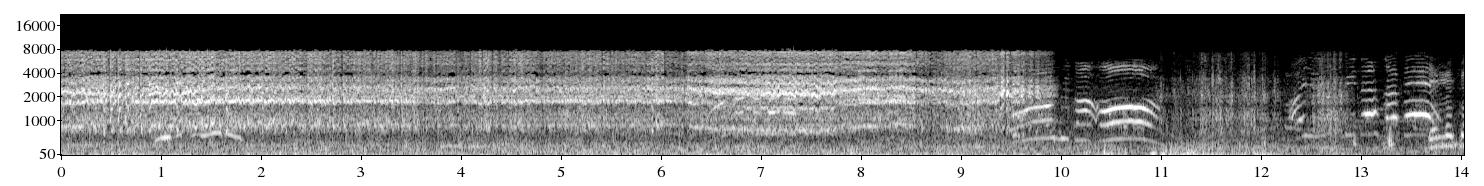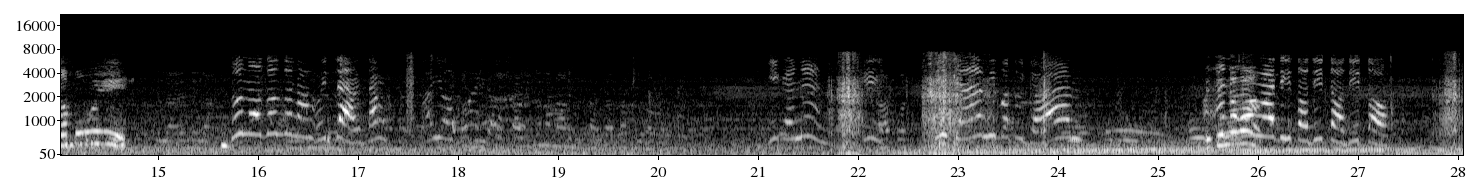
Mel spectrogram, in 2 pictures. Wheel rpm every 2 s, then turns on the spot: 210, 230, 230, 220, 200, 20, 10, 0, 0, 0, 0, 10, 0, 0.
10-14 22-24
